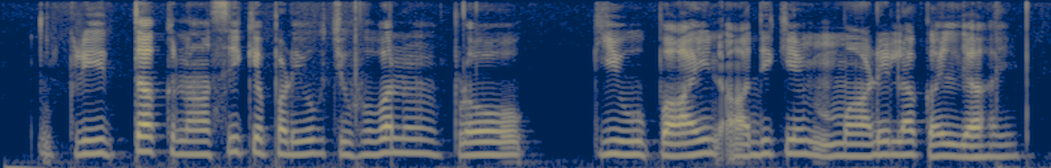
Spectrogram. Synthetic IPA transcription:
kɾiːt̪əknaːsikepəɾjoːɡt͡ʃuɦʋənpɽo | kiupaːinʔa̰ːd̪ikemaːɽelakəɪld͡ʒaːɦəi

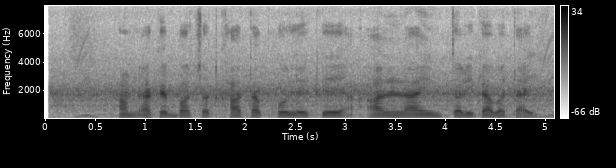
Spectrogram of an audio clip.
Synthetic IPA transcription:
həmɾʔa̰kebət͡ʃət̪kʰat̪əkʰolekeɔ̰nlaint̪əɾikabət̪a̰j

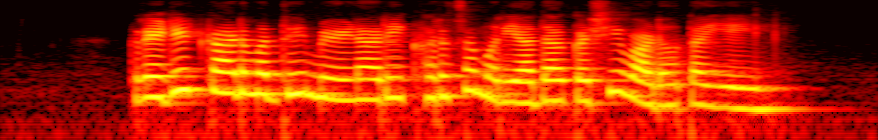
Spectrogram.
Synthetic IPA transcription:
kɾeɽiʈkaɾɖməd̪ʱːeːmiɭɳaɾiːkʰəɾt͡səməɾijad̪akəɕiːʋaɽ̤əʋt̪ajeiːl

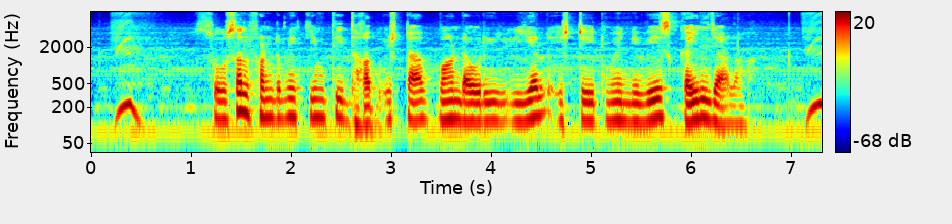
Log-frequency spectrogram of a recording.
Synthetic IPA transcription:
soːʃəlpʰə̃ɳɖmẽkiːmt̪id̪ʱaːd̪uɪsʈaːk̚bãːɳɖɔʊɾiɾiːjəlɪsʈeːʈmẽnɪʋeːskəɪld͡ʒaːlaː

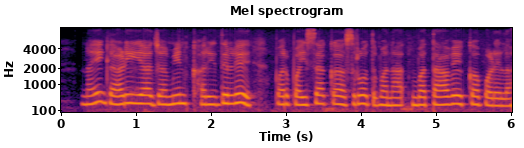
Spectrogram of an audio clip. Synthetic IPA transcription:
nəiɡaːɽijad͡ʒəmiːnkʰəɾiːd̪lepɐɾpəɪsakaəsɾot̪bət̪aːʋekãpəɽeːla

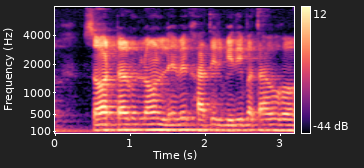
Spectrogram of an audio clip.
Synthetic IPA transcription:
sɔːʈəɾblɔːnleːbekʰaːt̪ɪɾbid̪ʱibət̪aːuɦoː

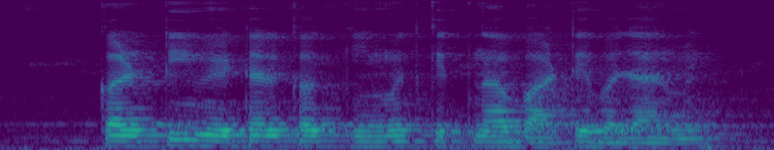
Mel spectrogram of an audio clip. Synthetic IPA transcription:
kɐlʈiʋeːʈəɾkakiːmət̪kɪt̪nabaːʈebɐd͡ʒaːɾmẽ

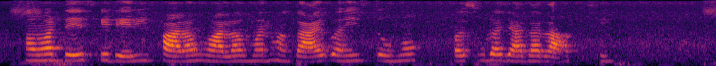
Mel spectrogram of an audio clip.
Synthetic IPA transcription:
əməɾd̪eːskeɖeːɾifʰaːɾəmʋaːlamənɦɐ̃ɡaːjbəɦɪ̃t͡ʃd̪oːnõbəsuːlazjaːd̪aɾaːkt̪ʰeː

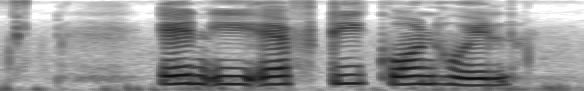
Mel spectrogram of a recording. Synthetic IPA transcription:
eniefʰʈikɔnɦoel

